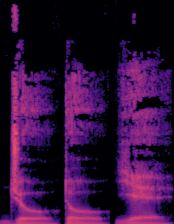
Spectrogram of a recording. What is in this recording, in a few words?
"jotoye", concat syllables; Affixing experiment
